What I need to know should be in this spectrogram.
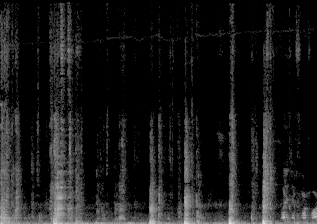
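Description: A basketball bounces on pavement with sharp thuds.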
